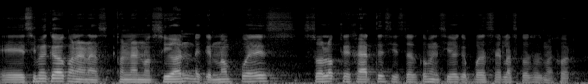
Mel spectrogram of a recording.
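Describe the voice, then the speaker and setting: This man's intonation stays fairly even as he talks at a moderate pace and a medium pitch. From Mexico, Ciudad Victoria, Tamaulipas. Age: 20s. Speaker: graduate student. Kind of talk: interview. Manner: halting.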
